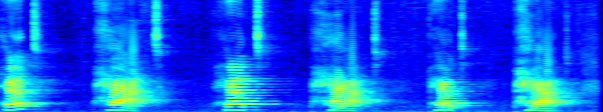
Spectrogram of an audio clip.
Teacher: Since your tongue is lower for pat, your whole jaw goes down.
